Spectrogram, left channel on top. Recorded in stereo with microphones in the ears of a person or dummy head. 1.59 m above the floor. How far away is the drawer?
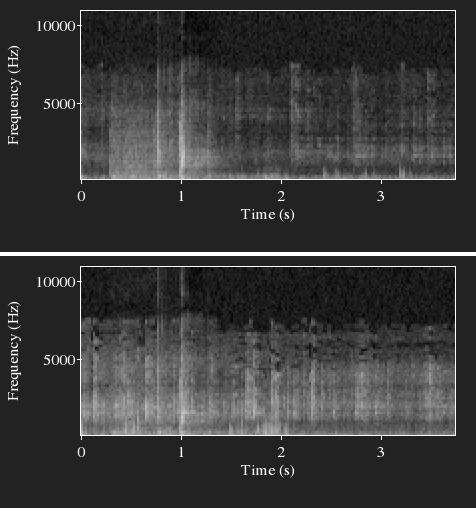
About 1.8 m.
